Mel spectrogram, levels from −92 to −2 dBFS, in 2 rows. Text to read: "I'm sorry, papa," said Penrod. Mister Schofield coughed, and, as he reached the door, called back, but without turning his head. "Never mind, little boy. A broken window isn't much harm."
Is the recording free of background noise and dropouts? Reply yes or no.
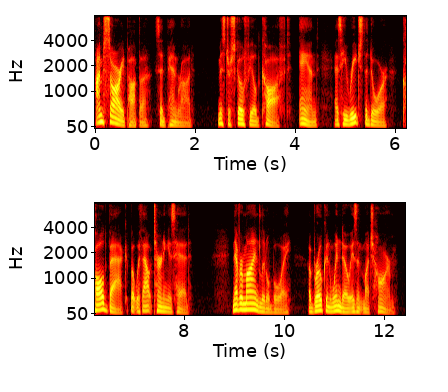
yes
